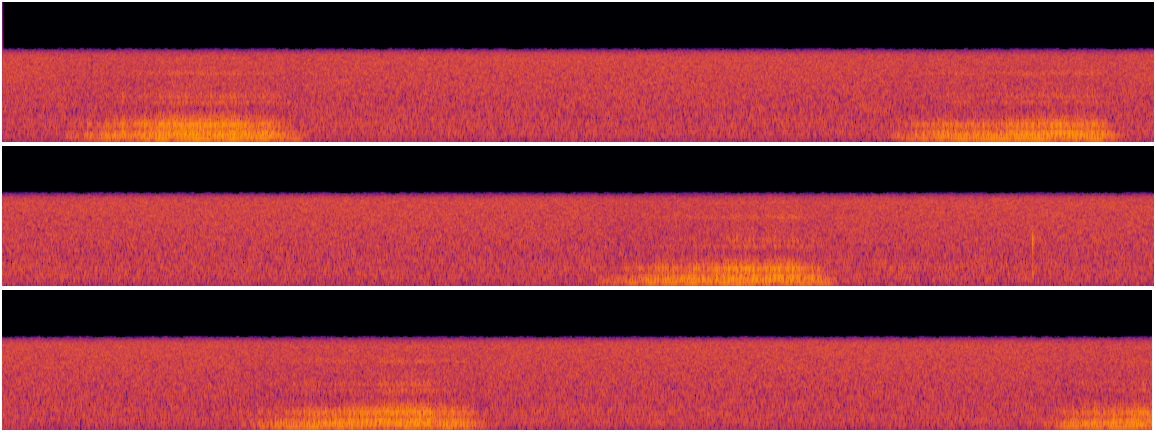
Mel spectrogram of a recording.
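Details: Snoring from Colline Ford, a dog whose sleeping rumble is compared to a growling stomach. Five regular, throaty, buzzing low snores, each roughly a second long, recur about every four seconds, with one small click in a quiet gap.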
